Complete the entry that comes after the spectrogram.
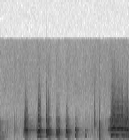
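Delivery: high shrieking laugh through tears; hysterical laugh-cry. Acted. Myra losing control in front of Roy, shrieking laugh-cry. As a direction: laugh and sob at once, out of control.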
